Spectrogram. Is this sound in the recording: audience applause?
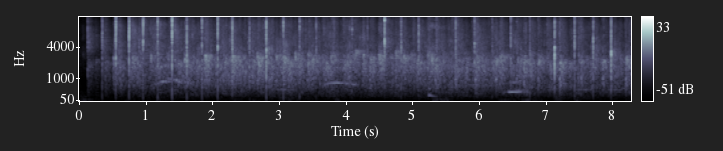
yes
